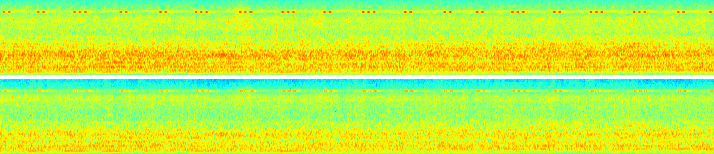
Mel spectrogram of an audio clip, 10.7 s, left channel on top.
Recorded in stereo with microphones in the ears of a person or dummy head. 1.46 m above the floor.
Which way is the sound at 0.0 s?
60° left (ahead or behind).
